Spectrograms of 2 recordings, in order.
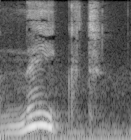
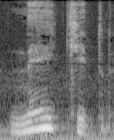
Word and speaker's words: naked: これはまあ、ご存知の方も多いと思うんですが、なぜ出したかと言いますと、発音がですね、 ed だから naked だと思っている人ですけども、 naked ですよね。これはどういうことかというと、 ed で形容詞、品詞が動詞ではなくて、形容詞の場合は id という強い発音なんですね。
